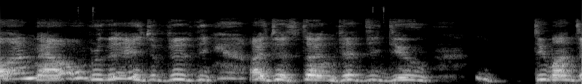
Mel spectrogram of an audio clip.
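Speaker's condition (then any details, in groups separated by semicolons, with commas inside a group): Traumatic brain injury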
